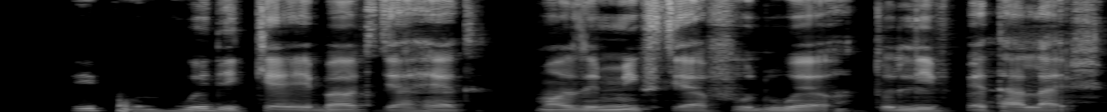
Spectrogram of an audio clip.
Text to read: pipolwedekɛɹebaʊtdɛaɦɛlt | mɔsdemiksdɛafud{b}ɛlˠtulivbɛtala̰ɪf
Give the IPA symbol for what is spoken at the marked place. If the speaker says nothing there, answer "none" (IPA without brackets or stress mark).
w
